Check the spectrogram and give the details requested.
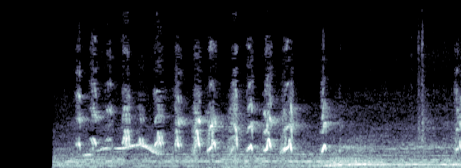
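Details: Male cockatiel whistling while the female lays eggs: a sliding whistled note, then a quick run of bright, sharp chirps, and a lower drawn-out tone rising near the end.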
